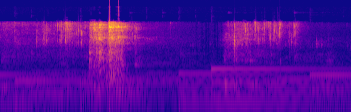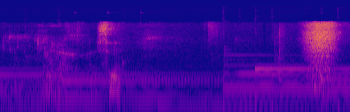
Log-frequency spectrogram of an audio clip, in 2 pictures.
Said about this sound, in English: So I here I am right now washing dishes.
